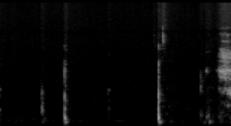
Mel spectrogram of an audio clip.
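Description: Mouse clicks while placing points in GeoGebra, a few isolated close clicks spaced apart in quiet, followed by a brief rustle at the end.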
